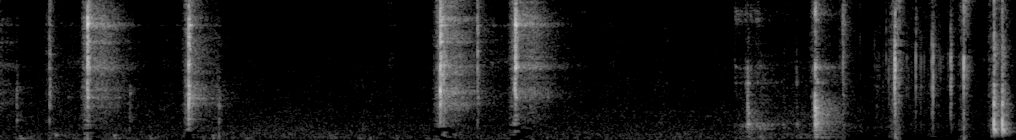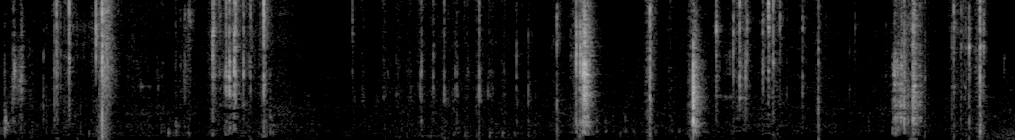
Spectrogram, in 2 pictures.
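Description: Steel parts of a Rogers & Spencer percussion revolver being handled and fitted back together during reassembly: irregular sharp metallic clicks and light knocks, in short clusters with brief pauses between.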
